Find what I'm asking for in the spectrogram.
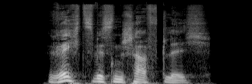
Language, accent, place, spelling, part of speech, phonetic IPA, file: German, Germany, Berlin, rechtswissenschaftlich, adjective, [ˈʁɛçt͡sˌvɪsn̩ʃaftlɪç], De-rechtswissenschaftlich.ogg
- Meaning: jurisprudent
